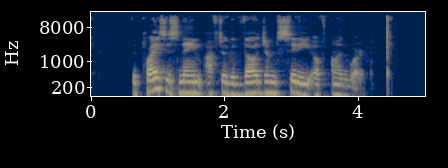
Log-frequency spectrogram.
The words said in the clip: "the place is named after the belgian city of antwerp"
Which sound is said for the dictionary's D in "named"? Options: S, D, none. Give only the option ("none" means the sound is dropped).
none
